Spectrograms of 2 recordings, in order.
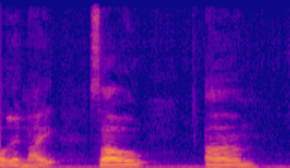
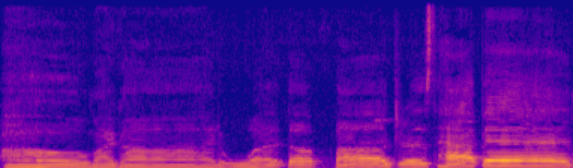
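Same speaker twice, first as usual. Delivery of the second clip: shaken disbelief; much slower than usual. Retold or imitated. Driver after parking, shaking in fear, drawn-out disbelief. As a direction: drag out every word, starting hushed and climbing.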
